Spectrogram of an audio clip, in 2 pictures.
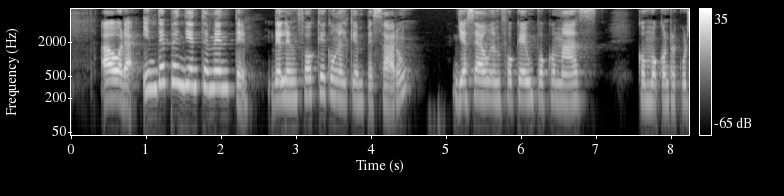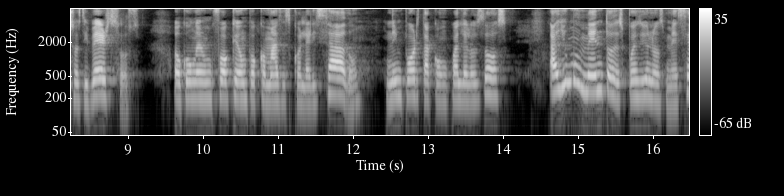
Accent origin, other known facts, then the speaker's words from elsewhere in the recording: Ecuador; Y en mi país, en Ecuador, las clases, como en muchas partes del mundo, empiezan en más o menos en octubre.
